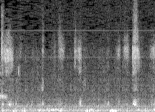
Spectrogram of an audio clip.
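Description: Faint scratching of a felt-tip pen writing a word on paper.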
